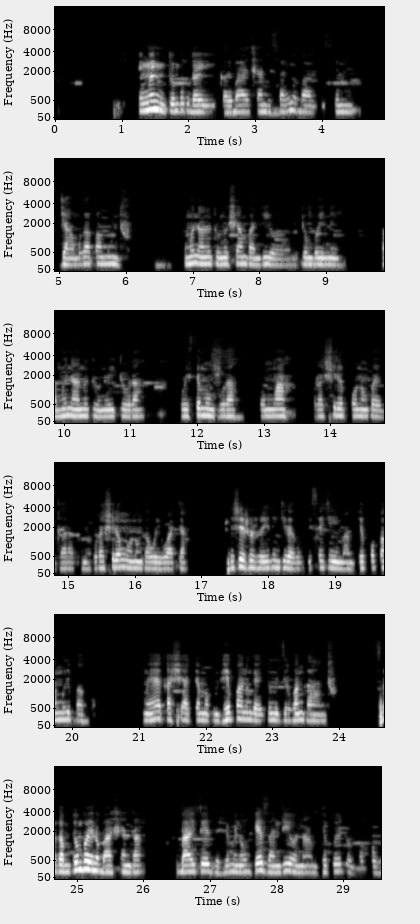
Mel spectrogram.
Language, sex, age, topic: Ndau, female, 25-35, health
